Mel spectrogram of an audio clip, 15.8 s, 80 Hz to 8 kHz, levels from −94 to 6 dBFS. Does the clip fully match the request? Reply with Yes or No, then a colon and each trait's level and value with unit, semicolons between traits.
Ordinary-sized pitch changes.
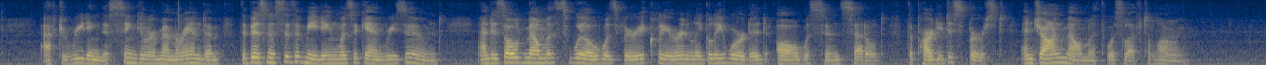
Yes: average, 3.2 semitones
